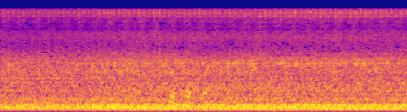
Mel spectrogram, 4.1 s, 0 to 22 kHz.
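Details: Nissan Patrol Y60, TD42 turbo diesel, idling after first start in 9 months of storage; smooth, even diesel clatter at steady idle with no knocks or misses: normal idle.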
